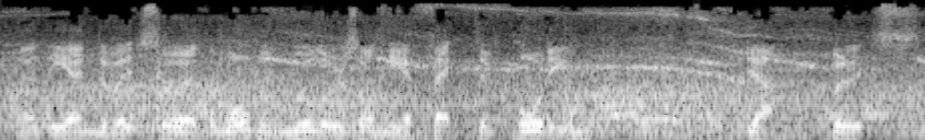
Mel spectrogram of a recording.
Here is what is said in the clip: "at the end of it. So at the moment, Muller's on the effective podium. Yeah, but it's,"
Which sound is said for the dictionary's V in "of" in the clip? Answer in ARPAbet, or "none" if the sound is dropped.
V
